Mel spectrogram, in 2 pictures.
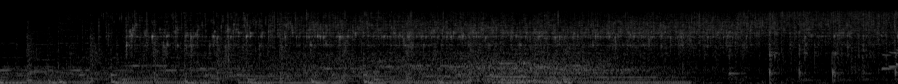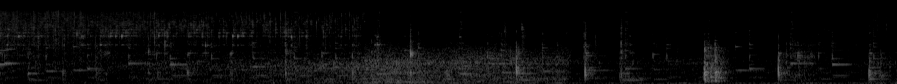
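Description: Dried red chillies sizzling in hot oil in a metal wok while being stirred with a wooden spatula. The sizzle dies down about thirteen seconds in, leaving a few sharp taps of the spatula against the wok.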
